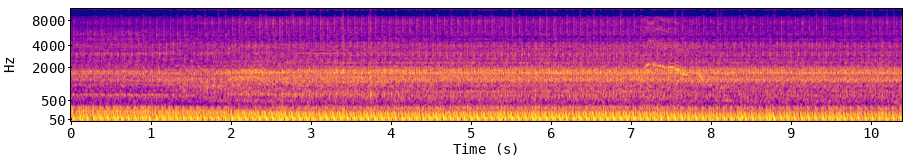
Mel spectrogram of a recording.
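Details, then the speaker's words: Harbor Freight Predator 670 22 HP V-twin in an EzGO Workhorse golf cart, after turning the carburetor idle down a little more (from about 1800 rpm warm): steady, even low putter at 1100–1300 rpm per tachometer, no misses; idle set right for smooth F-N-R shifting. "oh yeah so that's the sweet spot 12 to 1300 actually it's more like 11 to 1300 i don't want to go anymore i'm afraid it's gonna stall"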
